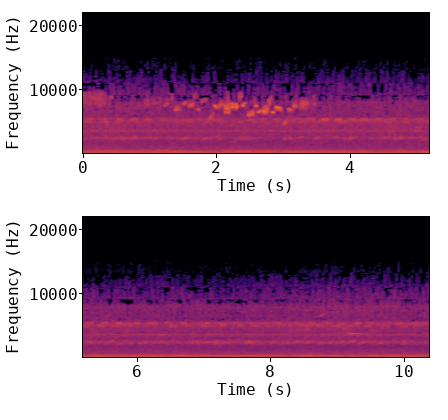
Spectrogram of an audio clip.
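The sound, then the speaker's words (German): A dense, steady chorus of leaf-green, smooth-skinned tree frogs croaking in a small sunlit wood, a continuous layered chirping that grows louder and fills the whole scene at moderate volume, with no voices present. “Das lustige Quaken wird immer lauter.”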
